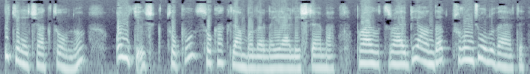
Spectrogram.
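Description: A woman narrating an audiobook with steady, expressive storytelling. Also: lowish voice, muffled recording.

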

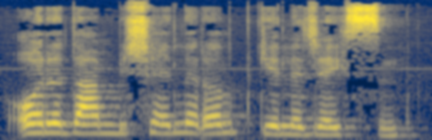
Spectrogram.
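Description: An ill village father, worn out and impatient, scolding his son in a storybook reading, as a woman reads his lines. He sighs with exasperation between orders, pitched a touch high. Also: steady tone, brisk, dark tone, close to an everyday voice. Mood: exasperated.

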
